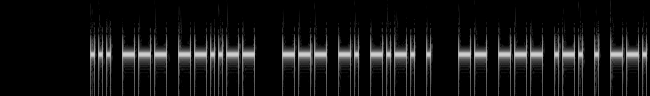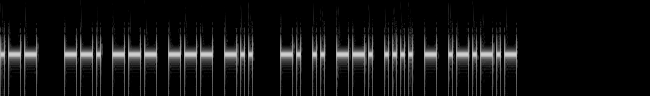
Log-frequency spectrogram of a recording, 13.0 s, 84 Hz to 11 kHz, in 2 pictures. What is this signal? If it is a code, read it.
Morse code, heard as a keyed tone, about 30 wpm, 700 Hz. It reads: SO, ONCE MORE, GOOD NIGHT.
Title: Sentences from Top 300 Words 30wpm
